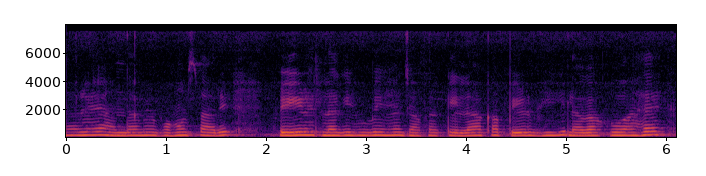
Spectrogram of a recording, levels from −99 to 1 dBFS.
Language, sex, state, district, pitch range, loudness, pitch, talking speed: Hindi, female, Chhattisgarh, Raigarh, 205-225 Hz, -39 LUFS, 215 Hz, 175 wpm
